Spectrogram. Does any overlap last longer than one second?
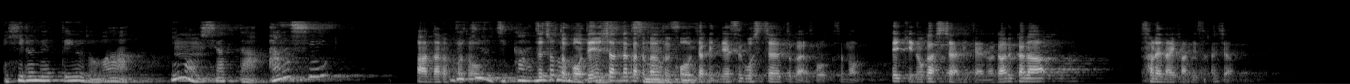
Yes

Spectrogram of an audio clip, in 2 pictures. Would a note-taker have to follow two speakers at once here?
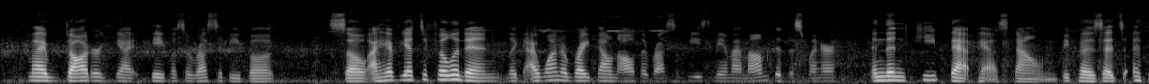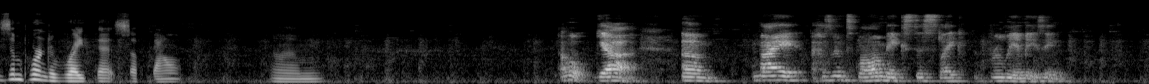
No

